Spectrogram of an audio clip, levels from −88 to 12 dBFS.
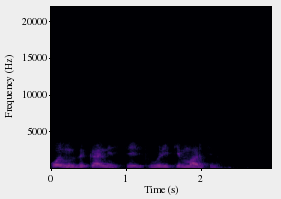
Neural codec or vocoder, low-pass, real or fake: codec, 16 kHz in and 24 kHz out, 1 kbps, XY-Tokenizer; 3.6 kHz; fake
